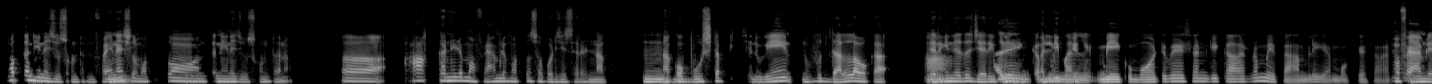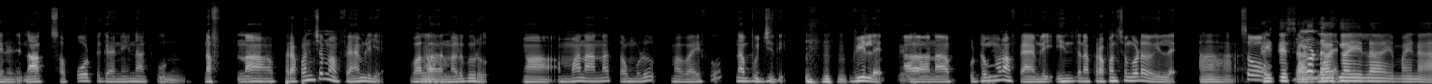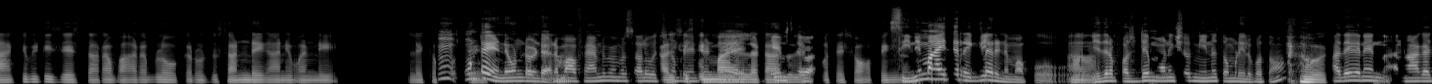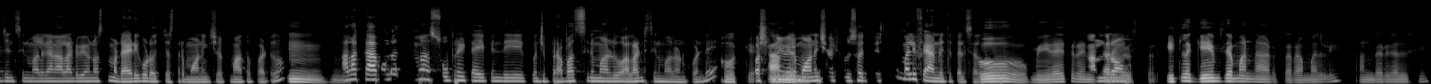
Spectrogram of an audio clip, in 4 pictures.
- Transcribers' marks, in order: in English: "ఫైనాన్షియల్"; in English: "ఫ్యామిలీ"; in English: "సపోర్ట్"; in English: "బూస్టప్"; in English: "మోటివేషన్‌కి"; in English: "సపోర్ట్"; chuckle; in English: "ఫ్యామిలీ"; in English: "సో"; in English: "యాక్టివిటీస్"; in English: "సండే"; in English: "ఫ్యామిలీ మెంబర్స్"; in English: "రెగ్యులర్"; in English: "ఫస్ట్ డే మార్నింగ్ షో‌కి"; chuckle; in English: "డ్యాడీ"; in English: "మార్నింగ్ షో‌కి"; in English: "సూపర్ హిట్"; in English: "ఫ్యామిలీ"; in English: "ఫస్ట్"; in English: "మార్నింగ్ షో"; in English: "ఫ్యామిలీ‌తో"
- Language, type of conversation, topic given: Telugu, podcast, కుటుంబంతో గడిపే సమయం మీకు ఎందుకు ముఖ్యంగా అనిపిస్తుంది?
